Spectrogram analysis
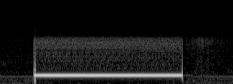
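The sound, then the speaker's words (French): Telephone dial tone sounding right after a call cuts off: a single loud, steady hum that holds for about one and a half seconds and then stops, with no voices. “Je pense que la communication s'est coupée”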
